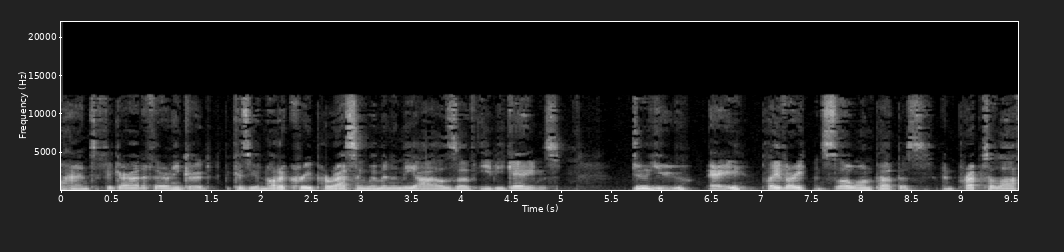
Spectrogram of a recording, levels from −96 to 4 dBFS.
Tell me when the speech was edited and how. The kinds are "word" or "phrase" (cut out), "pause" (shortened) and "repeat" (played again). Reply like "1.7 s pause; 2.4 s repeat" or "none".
1.6 s pause; 6.4 s pause; 7.4 s word

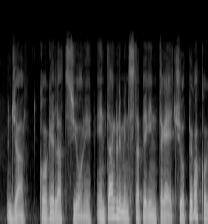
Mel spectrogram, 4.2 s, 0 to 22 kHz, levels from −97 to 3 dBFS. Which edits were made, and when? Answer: 1.9 s pause

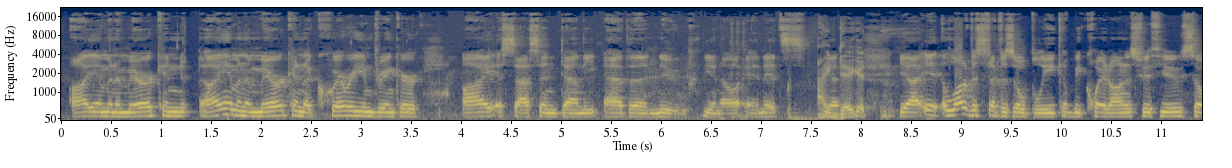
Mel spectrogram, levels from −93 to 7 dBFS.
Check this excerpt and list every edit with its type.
none

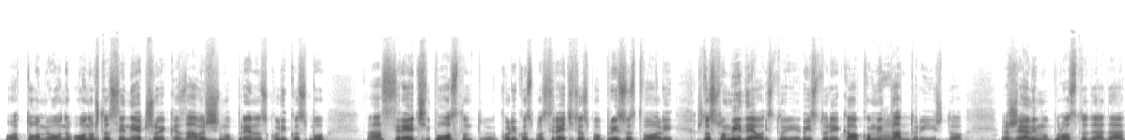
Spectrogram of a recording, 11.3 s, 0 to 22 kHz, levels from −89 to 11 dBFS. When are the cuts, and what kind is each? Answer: 4.3 s word; 7.7 s word; 8.0 s word; 8.4 s word

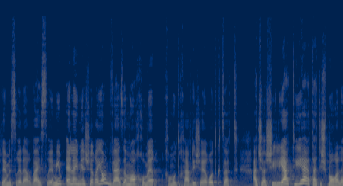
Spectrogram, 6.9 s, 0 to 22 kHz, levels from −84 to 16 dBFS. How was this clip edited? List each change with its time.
none

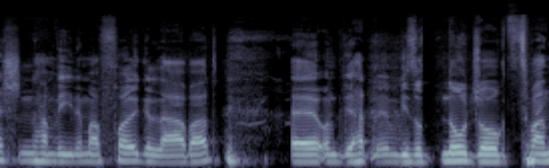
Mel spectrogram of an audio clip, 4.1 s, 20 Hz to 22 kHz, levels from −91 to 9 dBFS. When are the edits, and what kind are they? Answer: none

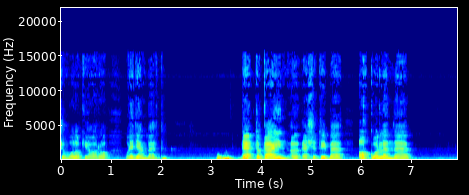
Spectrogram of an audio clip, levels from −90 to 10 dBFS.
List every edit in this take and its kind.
1.3 s word; 3.9 s word; 4.8 s word; 5.8 s pause

